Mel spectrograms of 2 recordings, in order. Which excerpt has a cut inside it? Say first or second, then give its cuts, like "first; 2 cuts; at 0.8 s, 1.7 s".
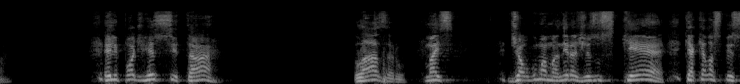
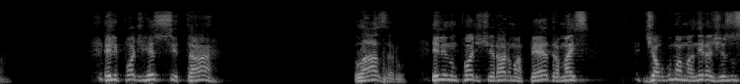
first; 1 cut; at 4.2 s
